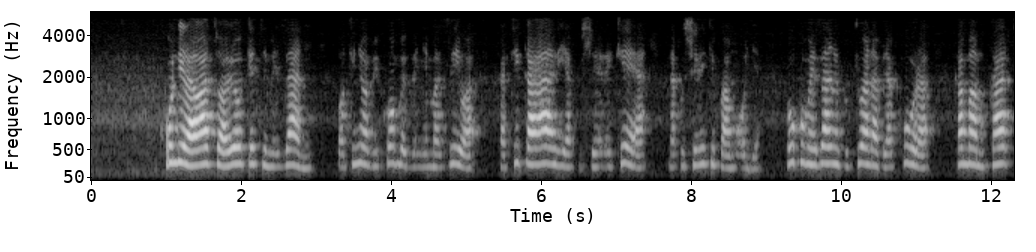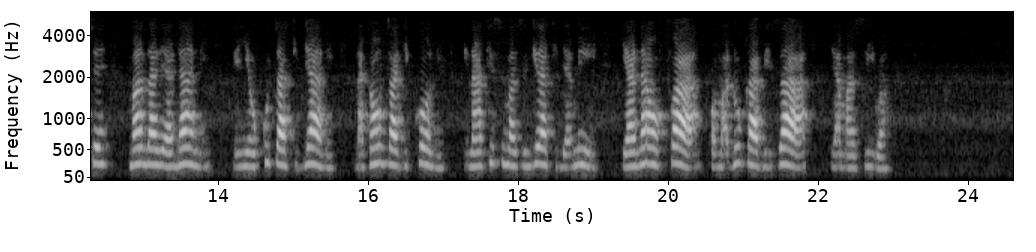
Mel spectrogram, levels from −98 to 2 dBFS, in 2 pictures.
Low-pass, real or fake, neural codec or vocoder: 5.4 kHz; fake; vocoder, 22.05 kHz, 80 mel bands, HiFi-GAN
